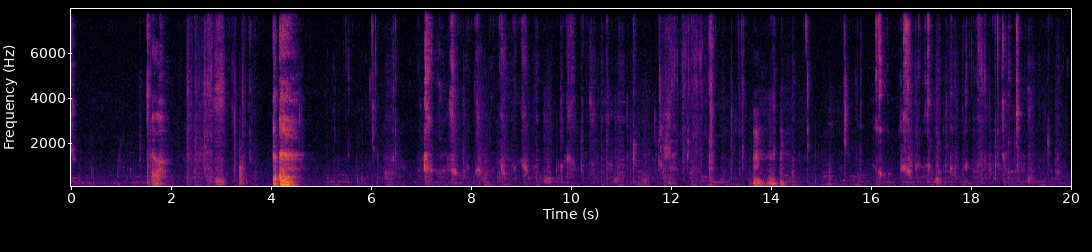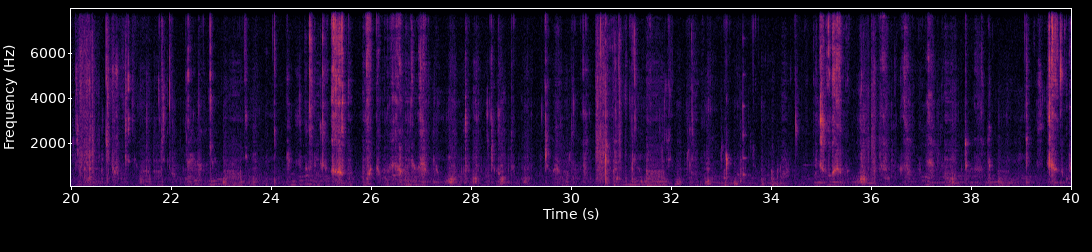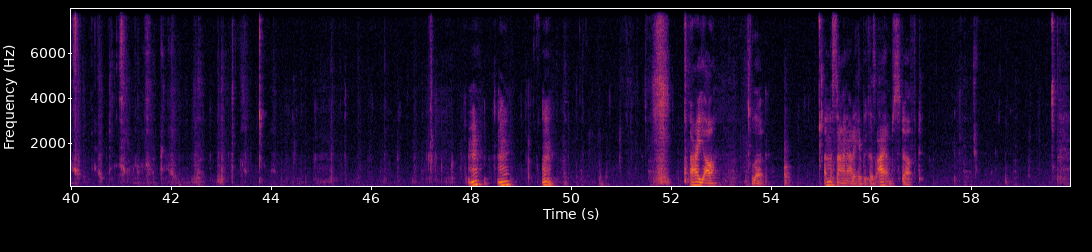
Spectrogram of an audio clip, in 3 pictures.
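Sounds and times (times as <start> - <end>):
chewing: 5.2 - 52.4, 57.0 - 59.9
crunching chips: 6.9 - 13.5, 15.5 - 33.8, 34.4 - 47.7.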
